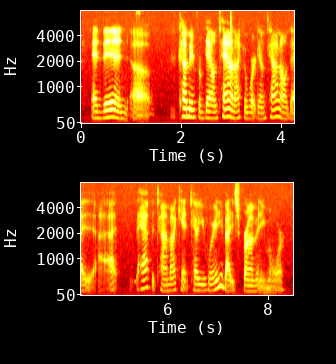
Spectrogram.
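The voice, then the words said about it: Southern American accent. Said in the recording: “slow Southern talk ... as bad as my accent is, theirs is just way drawn out”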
